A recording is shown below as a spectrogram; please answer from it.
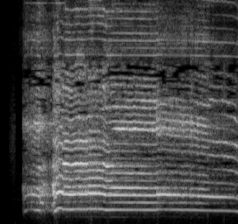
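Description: A rooster crowing once, a short opening note followed by one long held note that sags slightly in pitch at the end.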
